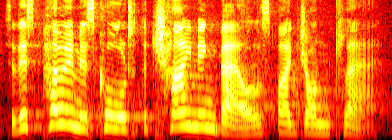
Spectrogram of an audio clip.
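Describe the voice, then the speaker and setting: A woman speaking formally and deliberately to an audience as a guest poetry reader. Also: fairly high pitch, big pitch swings, a bit bright. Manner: deliberate, careful delivery. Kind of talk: formal introduction and poetry recital. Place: inside a church at a live event. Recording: long church reverb.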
